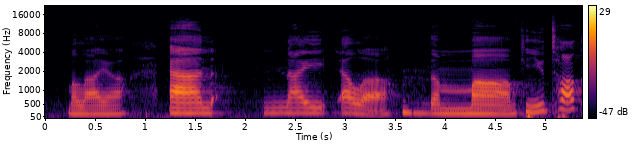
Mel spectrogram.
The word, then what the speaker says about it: Nyela: crafting that character, and I pronounce her name Nailah, but Nailah, okay. I think, I'm not sure which one is sort of most correct from the Swahili, but, I really was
